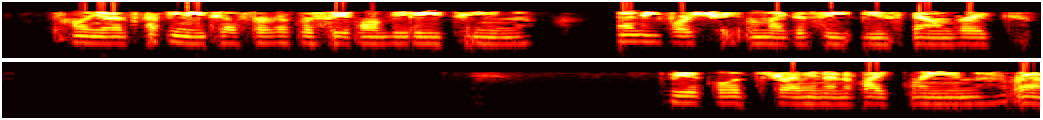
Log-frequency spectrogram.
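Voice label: Scottsdale PD North Dispatch; Nth Dispatch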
